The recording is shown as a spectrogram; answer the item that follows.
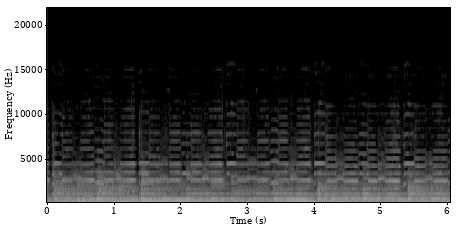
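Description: Violin and piano duet: a bowed violin melody over sustained piano chords, the harmony changing about every second and a half.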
